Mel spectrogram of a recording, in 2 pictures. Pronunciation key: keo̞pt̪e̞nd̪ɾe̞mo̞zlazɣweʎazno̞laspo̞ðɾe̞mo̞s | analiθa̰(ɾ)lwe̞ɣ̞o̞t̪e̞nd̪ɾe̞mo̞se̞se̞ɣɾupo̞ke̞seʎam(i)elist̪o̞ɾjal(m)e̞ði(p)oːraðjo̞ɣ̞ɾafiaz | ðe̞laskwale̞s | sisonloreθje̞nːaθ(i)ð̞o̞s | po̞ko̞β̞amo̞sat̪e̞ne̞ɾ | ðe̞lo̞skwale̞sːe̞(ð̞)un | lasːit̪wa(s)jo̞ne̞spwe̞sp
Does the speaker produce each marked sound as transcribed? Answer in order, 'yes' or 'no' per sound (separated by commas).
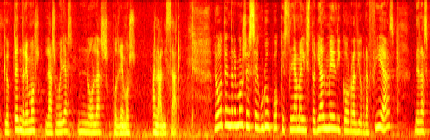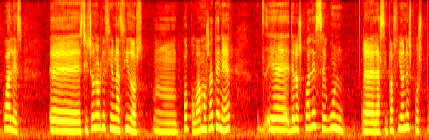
yes, no, yes, no, yes, no, no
